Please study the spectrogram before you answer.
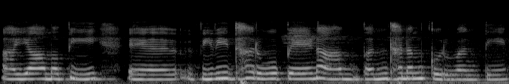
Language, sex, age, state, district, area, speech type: Sanskrit, female, 18-30, Karnataka, Chikkamagaluru, rural, spontaneous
